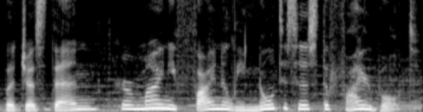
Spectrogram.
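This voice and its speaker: A woman's voice: on the high side, slow, dark tone, soft background music. A woman reading scripted narration as the narrator of an audio drama.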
